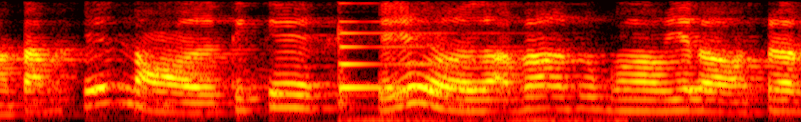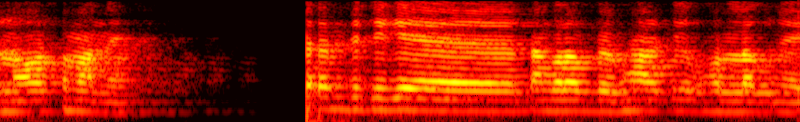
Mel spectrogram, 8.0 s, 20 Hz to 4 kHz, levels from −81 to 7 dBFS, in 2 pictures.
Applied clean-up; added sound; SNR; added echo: none; Keyboard (musical); 7 dB; reverberation time 0.8 s.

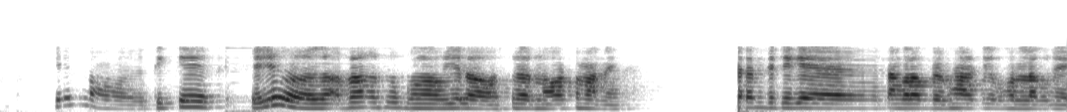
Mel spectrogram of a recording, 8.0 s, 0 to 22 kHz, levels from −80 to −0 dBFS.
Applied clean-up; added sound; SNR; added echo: neural mask model DeepFilterNet 3.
